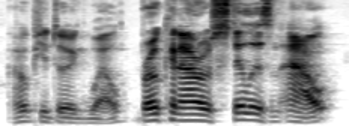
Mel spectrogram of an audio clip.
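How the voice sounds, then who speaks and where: A man's voice: medium pitch, lively intonation, brisk. Rambling, joking male stream caster. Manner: rambling, joking, chuckling between remarks. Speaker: tournament host and caster. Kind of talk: casual live-stream game commentary.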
